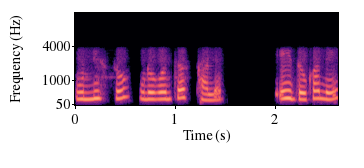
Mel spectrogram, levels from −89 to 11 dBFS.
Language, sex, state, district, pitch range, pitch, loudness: Bengali, female, West Bengal, Malda, 270-300 Hz, 285 Hz, -14 LUFS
